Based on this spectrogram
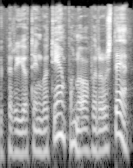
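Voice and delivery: usual speaking voice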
